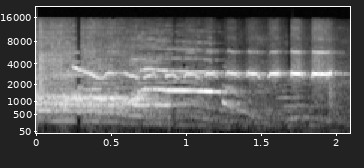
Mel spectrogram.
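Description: A shrill, piercing whistle that dips in pitch just after it starts and then holds one steady note for over a second, over party shouting.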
